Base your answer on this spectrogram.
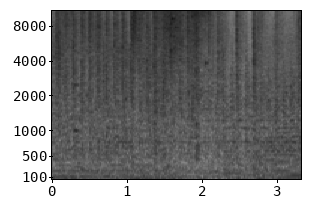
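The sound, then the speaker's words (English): Gunfire rattles continuously through a video game firefight against an enemy machine, a dense, loud barrage of overlapping shots and booms with no pauses. “It's a grenade. We're getting shot at by the Goliath now.”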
